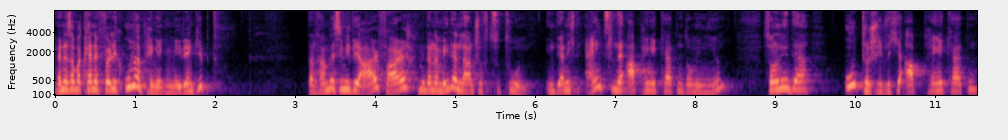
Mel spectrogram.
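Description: A man's high voice with lively intonation and a fairly quick pace over a quiet background. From Austria. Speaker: professor giving keynote speech. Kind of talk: ceremonial keynote speech. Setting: stage with audience at award ceremony. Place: stage. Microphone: podium.

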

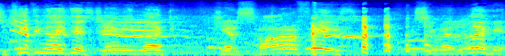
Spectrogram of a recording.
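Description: Someone talks at a fairly quick pace with crowd noise in the background. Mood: amused, joking. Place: train. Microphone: phone near.

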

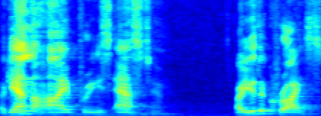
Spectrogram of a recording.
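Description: This man talks with ordinary pitch variation. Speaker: minister reading scripture. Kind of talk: liturgical scripture reading. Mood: solemn, calm. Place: church. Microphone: podium.

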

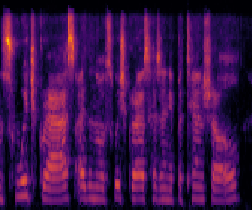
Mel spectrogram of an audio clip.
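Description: A woman with a fairly high voice speaks in fairly even intonation against a quiet background. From Ukraine. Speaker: workshop attendee. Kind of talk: Q&A question. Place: home room. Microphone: video call.

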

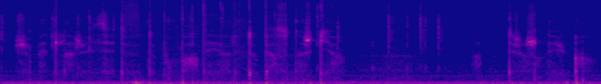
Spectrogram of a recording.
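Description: A man is whispering. He goes at a fairly quick pace. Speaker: game streamer. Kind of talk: gameplay commentary. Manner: close-mic ASMR whisper. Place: home room. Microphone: studio mic.

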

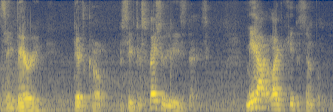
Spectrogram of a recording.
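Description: Audible room echo and light background noise surround this man's voice. He speaks at a fairly low pitch with big swings in loudness. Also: moderate pace. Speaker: family reunion vlogger. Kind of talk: casual vlog chat. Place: home room.

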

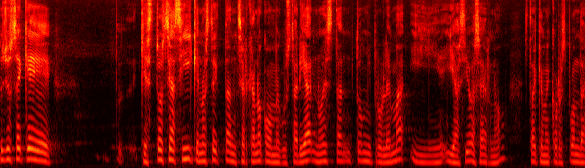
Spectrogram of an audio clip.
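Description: Speaking at a moderate pace, a man has a dark, mellow tone and ordinary pitch variation. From Mexico. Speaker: actor. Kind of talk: casual chat. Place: studio. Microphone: studio mic.

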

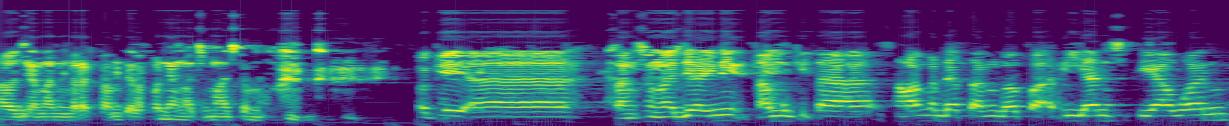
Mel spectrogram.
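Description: A man with a strong Javanese accent talks at a moderate pace in a high pitch. His intonation is lively and his loudness stays very even. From Java, Indonesia. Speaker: podcast host. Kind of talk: casual chat. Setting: remote call recording. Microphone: phone line.

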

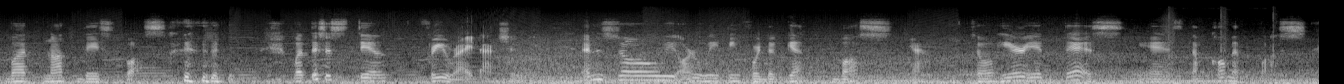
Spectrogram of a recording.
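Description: The speech moves at a very slow pace with long, frequent pauses. Music plays in the background. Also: man. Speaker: travel vlogger. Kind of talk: casual vlog chat. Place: street. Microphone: phone near.

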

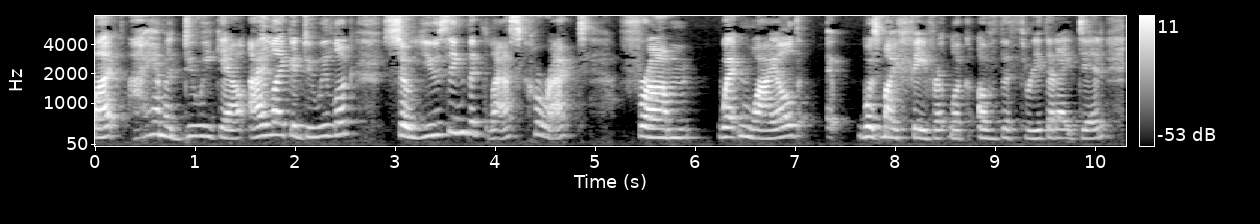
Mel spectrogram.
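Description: A woman with a fairly high pitch and ordinary pitch variation speaks amid audible room echo. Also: fairly slow pace. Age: 50s. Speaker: beauty vlogger. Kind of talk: product review. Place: home room.

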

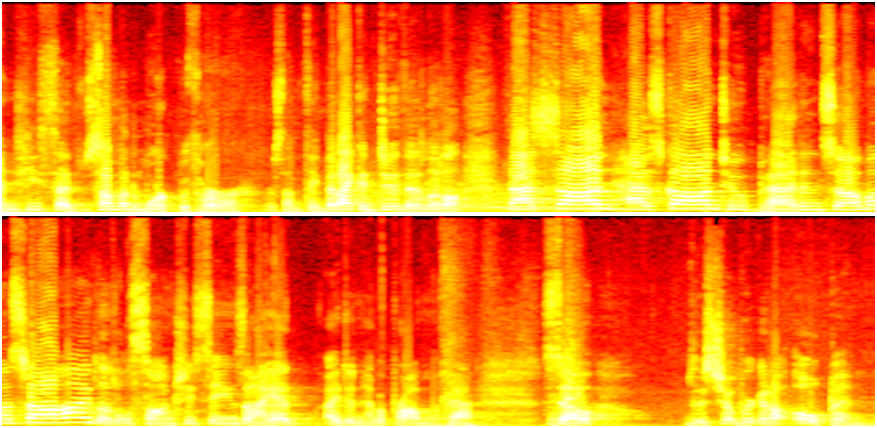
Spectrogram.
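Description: The speaker has an American accent. The pitch swings very widely. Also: woman, fairly high pitch for a woman, moderate pace. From US South. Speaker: actor and theatre professor; actor, theatre professor. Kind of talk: storytelling in a public talk. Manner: animated. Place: stage.

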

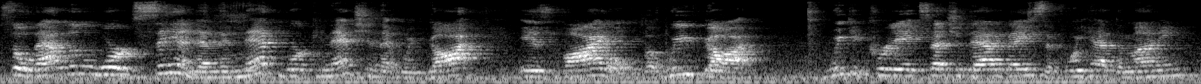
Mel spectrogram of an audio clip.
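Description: A woman speaks with ordinary pitch variation and audible room echo. Noticeable background noise runs underneath. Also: moderate pace. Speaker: speaker. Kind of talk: talk with audience Q&A. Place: hall. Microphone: camera far.

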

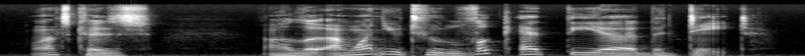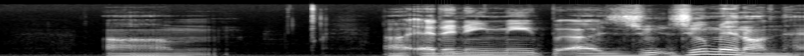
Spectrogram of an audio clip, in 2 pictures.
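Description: This man speaks at a moderate pace with lively intonation. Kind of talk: casual vlog chat. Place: home room. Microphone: studio mic.

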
